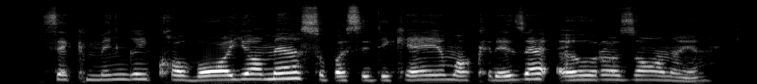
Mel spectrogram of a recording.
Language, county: Lithuanian, Vilnius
